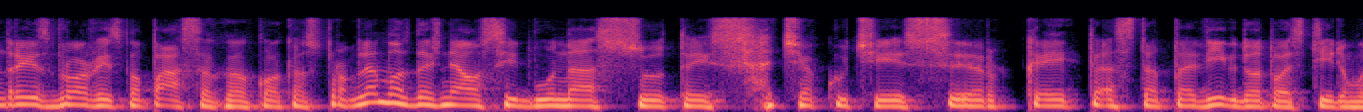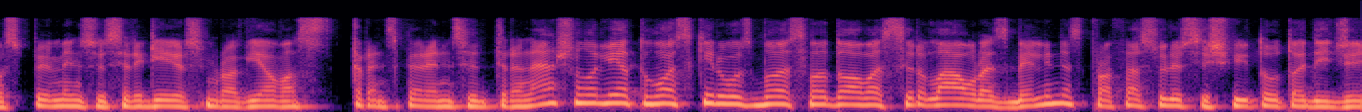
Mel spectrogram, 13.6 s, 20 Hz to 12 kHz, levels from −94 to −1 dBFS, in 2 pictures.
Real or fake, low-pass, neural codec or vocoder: fake; 7.2 kHz; codec, 16 kHz, 2 kbps, FunCodec, trained on Chinese and English, 25 frames a second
